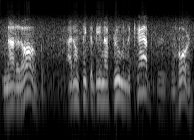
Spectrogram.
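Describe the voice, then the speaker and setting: A man's voice: mid-range voice, animated, fairly quick, natural voice. An actor playing a polite, good-natured young man, courteous and mildly witty, in 1930 film acting. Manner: courteous, mild, dryly humorous. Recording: scratchy, tinny 1930 film soundtrack with hiss.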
